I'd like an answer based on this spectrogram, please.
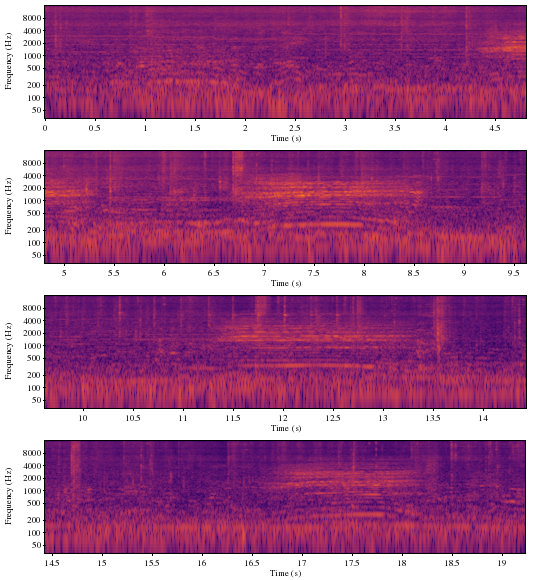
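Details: Moos from cattle at Muaro Paneh, a large cattle market in West Sumatra, Indonesia: three or four bending, tonal calls spaced several seconds apart, set against a heavy low hum and sharp clatter from the busy market.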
